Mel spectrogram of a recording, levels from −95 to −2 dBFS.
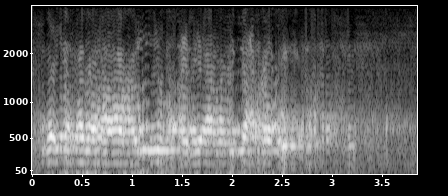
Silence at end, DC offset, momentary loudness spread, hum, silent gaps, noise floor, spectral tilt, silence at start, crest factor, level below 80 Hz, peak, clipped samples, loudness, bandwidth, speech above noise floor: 0.4 s; under 0.1%; 17 LU; none; none; -38 dBFS; -12 dB/octave; 0 s; 16 dB; -50 dBFS; 0 dBFS; under 0.1%; -15 LUFS; 3 kHz; 24 dB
